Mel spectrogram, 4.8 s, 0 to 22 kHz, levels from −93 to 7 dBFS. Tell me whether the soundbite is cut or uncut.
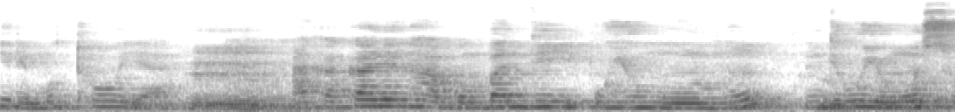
uncut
